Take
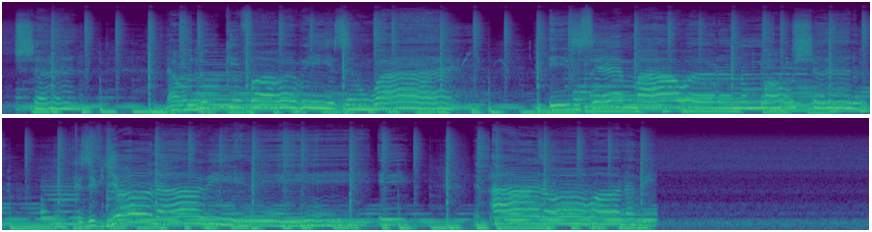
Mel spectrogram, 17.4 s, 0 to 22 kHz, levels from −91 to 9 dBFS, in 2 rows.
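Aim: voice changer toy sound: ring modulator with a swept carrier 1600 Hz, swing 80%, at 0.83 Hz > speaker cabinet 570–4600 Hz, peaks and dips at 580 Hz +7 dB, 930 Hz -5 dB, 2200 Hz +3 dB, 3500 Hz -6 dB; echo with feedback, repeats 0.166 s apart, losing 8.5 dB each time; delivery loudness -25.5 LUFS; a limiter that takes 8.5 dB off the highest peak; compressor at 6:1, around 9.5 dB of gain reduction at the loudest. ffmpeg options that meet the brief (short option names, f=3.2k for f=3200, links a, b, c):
-af "acompressor=threshold=-27dB:ratio=6,alimiter=limit=-23.5dB:level=0:latency=1,aecho=1:1:166|332|498|664:0.376|0.143|0.0543|0.0206,aeval=exprs='val(0)*sin(2*PI*1600*n/s+1600*0.8/0.83*sin(2*PI*0.83*n/s))':c=same,highpass=570,equalizer=f=580:t=q:w=4:g=7,equalizer=f=930:t=q:w=4:g=-5,equalizer=f=2.2k:t=q:w=4:g=3,equalizer=f=3.5k:t=q:w=4:g=-6,lowpass=f=4.6k:w=0.5412,lowpass=f=4.6k:w=1.3066,volume=7.5dB"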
